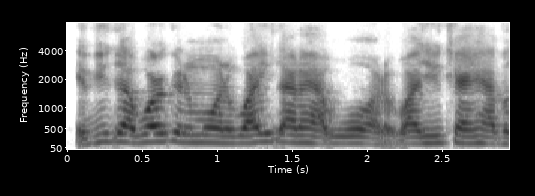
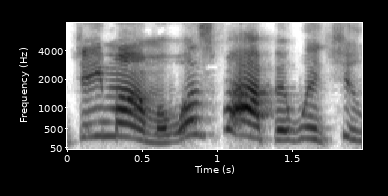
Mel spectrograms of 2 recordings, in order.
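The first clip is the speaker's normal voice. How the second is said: excited greeting; 10 semitones higher, 9 dB louder than usual. Real, not acted.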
